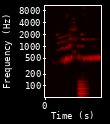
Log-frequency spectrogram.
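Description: A house cat gives a single short, close meow, rising and then holding its pitch, with a bump of background noise underneath.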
